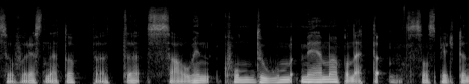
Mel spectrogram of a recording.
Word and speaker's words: Samhain: Sawin, som eh, skrives Samhain, men som jeg forsøker å uttale på gallisk som best jeg kan,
